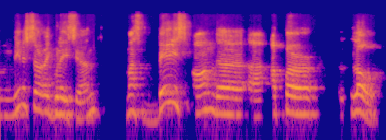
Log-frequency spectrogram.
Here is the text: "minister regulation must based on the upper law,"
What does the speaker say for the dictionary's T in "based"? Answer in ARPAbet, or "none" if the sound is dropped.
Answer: none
